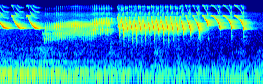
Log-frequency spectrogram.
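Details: Spanish Timbrado canary song used to train other canaries, opening with swooping downward whistles, then a sustained rolling trill, then a rapid run of clipped metallic notes and looping descending whistles.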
